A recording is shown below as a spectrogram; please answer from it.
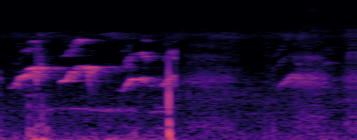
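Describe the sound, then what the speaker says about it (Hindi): A parrot and its chick give several short, bright chirping calls close by, with a brief sharp click in between and soft rustling in the background. "ये रहा पैरोट और पैरोट का बच्चा"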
